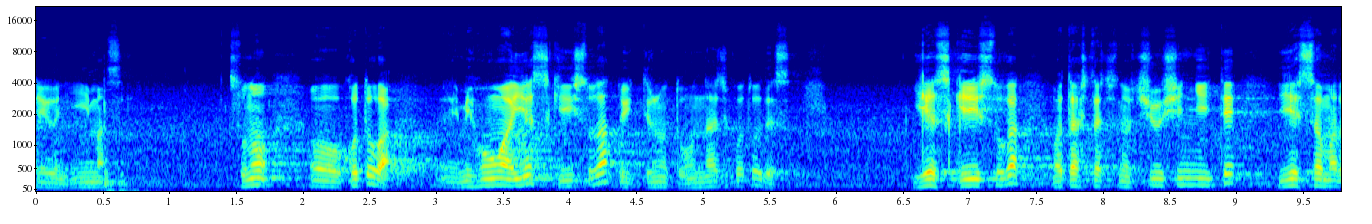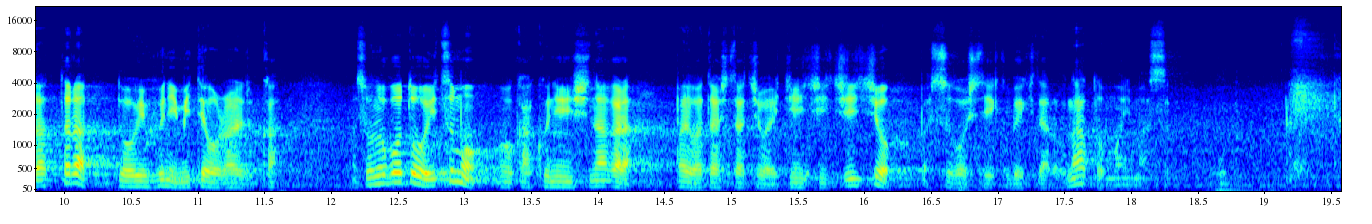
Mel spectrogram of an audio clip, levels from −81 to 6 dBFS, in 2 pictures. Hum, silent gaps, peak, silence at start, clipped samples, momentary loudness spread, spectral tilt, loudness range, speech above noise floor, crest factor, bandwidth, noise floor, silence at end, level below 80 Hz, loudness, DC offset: none; none; -4 dBFS; 0 s; under 0.1%; 17 LU; -2.5 dB/octave; 7 LU; 21 dB; 26 dB; over 20 kHz; -50 dBFS; 0 s; -70 dBFS; -28 LUFS; under 0.1%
